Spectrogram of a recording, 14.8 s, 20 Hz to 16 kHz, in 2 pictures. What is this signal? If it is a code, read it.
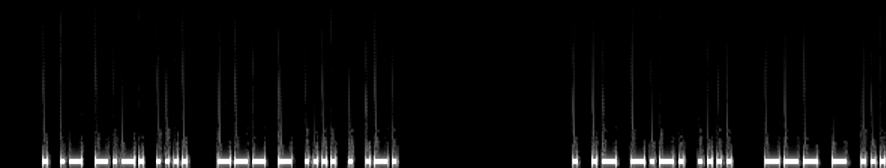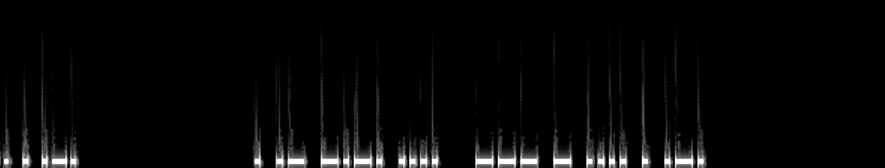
Morse code, heard as a keyed tone, about 31 wpm, 700 Hz. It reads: EACH OTHER EACH OTHER EACH OTHER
